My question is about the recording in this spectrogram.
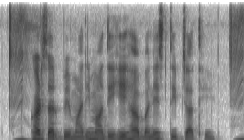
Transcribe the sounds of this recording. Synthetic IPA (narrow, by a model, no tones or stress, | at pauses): ɡʱɐɾsəɾbeːmaːɾimãːd̪eːɦeɦaːbɐneːst̪iːp̚d͡ʒaːt̪heː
